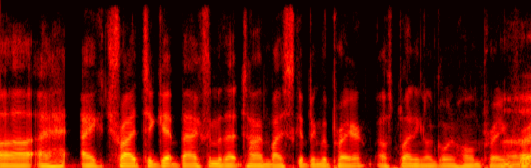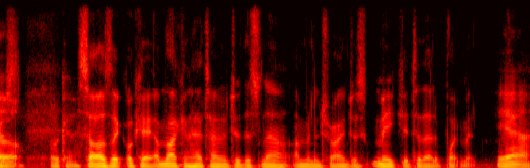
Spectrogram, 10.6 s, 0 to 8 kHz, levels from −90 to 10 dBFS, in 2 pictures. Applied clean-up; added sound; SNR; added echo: none; none; none; none.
